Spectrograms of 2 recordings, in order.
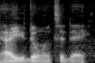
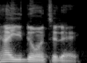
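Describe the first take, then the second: First: The voice is brought down to a lower pitch. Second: The voice is at its normal, higher pitch.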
